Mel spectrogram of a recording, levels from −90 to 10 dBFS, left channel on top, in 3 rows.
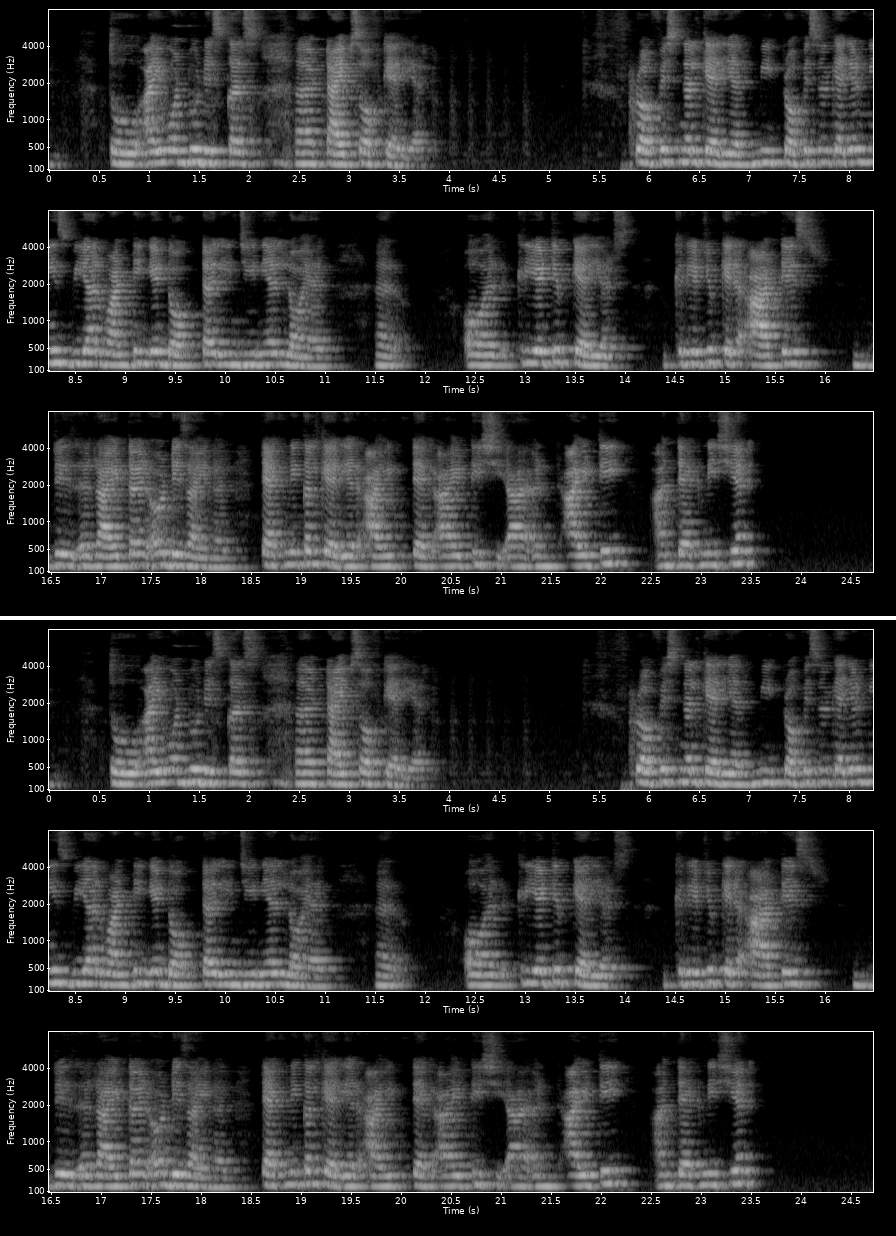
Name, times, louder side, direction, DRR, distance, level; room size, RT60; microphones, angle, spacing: voice 1, 0.6-3.9 5.8-11.2 11.5-11.8 12.4-14.1 14.4-16.0 16.3-23.5, left 1 dB, 30° left, 1.2 m, -27 dB
15.5 x 6.6 x 2.6 m
head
